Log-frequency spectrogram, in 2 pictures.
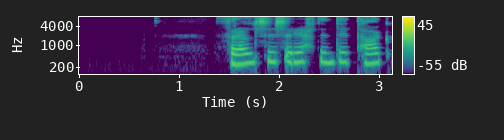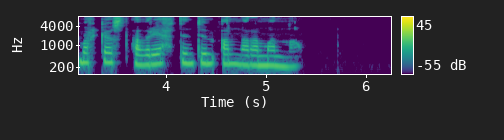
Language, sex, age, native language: Icelandic, female, 18-19, Icelandic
